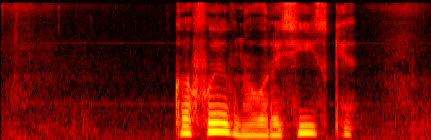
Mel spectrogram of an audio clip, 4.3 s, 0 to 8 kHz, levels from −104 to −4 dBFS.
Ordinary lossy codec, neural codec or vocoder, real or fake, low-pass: none; none; real; 7.2 kHz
